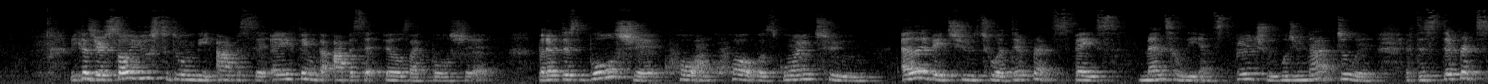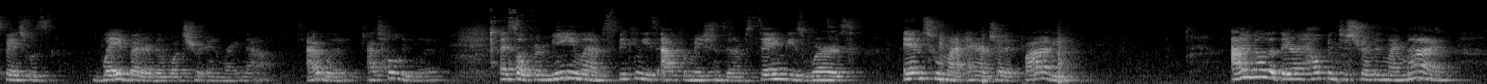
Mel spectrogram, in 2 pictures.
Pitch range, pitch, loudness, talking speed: 190-240 Hz, 205 Hz, -27 LUFS, 165 wpm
